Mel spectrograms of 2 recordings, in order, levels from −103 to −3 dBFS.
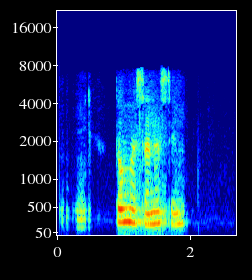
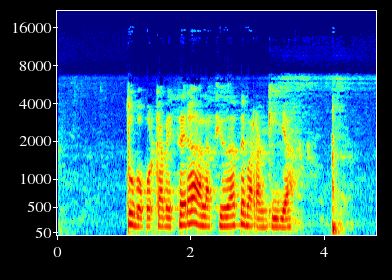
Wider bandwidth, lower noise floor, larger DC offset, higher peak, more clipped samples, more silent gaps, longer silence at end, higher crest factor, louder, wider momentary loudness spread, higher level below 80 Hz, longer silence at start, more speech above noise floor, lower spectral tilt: first, 8 kHz vs 7 kHz; first, -83 dBFS vs -57 dBFS; neither; second, -12 dBFS vs 0 dBFS; neither; neither; first, 0.8 s vs 0.5 s; about the same, 18 dB vs 14 dB; second, -28 LUFS vs -14 LUFS; first, 22 LU vs 10 LU; second, -74 dBFS vs -42 dBFS; second, 0.3 s vs 1.05 s; first, 56 dB vs 44 dB; second, -5.5 dB/octave vs -7.5 dB/octave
